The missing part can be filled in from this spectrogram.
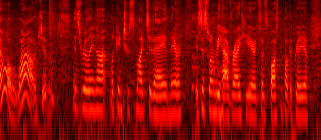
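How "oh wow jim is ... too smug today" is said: ordinary delivery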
